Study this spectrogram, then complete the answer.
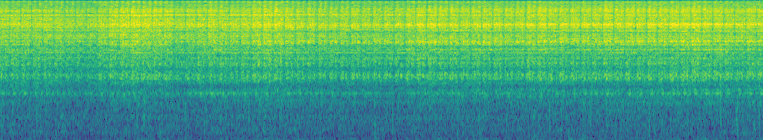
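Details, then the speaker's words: Large faceplate-mounted platter blank on a Robust lathe, continuous even gouge hiss with no rhythmic wobble or thump now that it is rounded; tool feeding slowly in solid wood while truing the edge, running true. "Now we're in completely solid wood. And you can see I'm letting the tool feed itself. I'm not rushing this process at all."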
